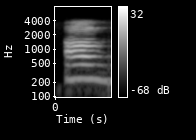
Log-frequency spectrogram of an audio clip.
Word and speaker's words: of: Esse off, né, que é OF, um F só, a gente pronuncia como se fosse OV. Então a gente fala sweet child, né, criança child, sweet child of mine. Of, como se fosse um V, não um F, ok?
